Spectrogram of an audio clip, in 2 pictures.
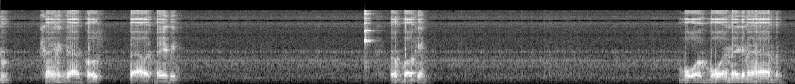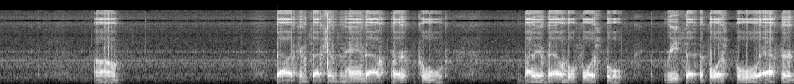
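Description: A young man talks casually into a nearby microphone, in short bursts with pauses.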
